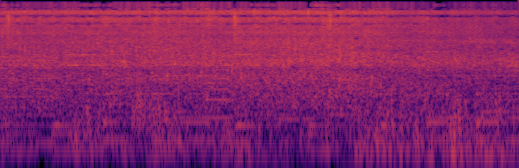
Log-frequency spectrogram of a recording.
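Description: Rushing creek water at a free campsite in West Virginia, a steady, close, broadband roar that runs unbroken from start to finish.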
